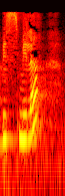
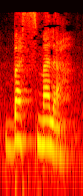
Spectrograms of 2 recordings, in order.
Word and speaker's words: Basmala: Yes, I said it right. Not Bismillah, Basmala.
